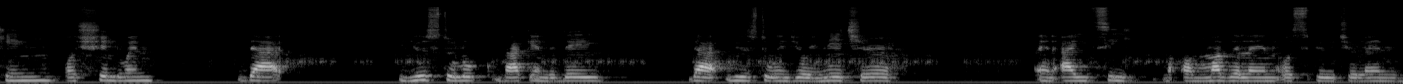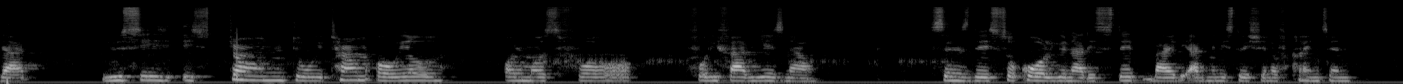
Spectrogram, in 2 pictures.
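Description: A loud pop lands at 14.10 to 14.12 s, peaking roughly 10 dB above the surrounding sound, and a second, stronger one at 16.40 to 16.42 s, around 15 dB above it. Each is a single sharp click-thump lasting just over 20 ms, with the sound continuing unbroken underneath. The likely cause is a brief voltage spike, from a switch, connector or static discharge, summed into the signal chain and briefly shaped by the stages after it.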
